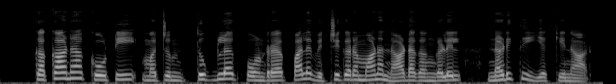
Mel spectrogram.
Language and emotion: Tamil, neutral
